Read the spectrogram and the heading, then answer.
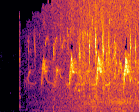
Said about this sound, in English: Only birds and insects break the silence at a gold mining site in the eastern region of Ghana, at the foot of the Atewa Forest Reserve.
